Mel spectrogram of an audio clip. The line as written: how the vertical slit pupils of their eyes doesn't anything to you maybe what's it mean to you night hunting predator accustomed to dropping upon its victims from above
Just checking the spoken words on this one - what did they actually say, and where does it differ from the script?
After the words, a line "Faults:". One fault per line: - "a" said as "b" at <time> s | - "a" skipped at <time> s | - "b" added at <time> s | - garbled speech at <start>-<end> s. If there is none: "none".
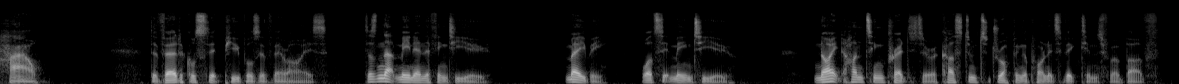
how the vertical slit pupils of their eyes doesn't that mean anything to you maybe what's it mean to you night hunting predator accustomed to dropping upon its victims from above
Faults:
- "that mean" added at 3.8 s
